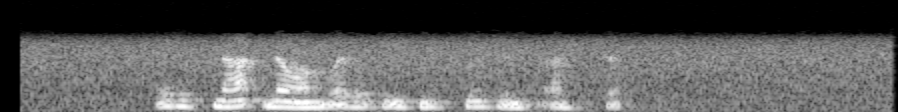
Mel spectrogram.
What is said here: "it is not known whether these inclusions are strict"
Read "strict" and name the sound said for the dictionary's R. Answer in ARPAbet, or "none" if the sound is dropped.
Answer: none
